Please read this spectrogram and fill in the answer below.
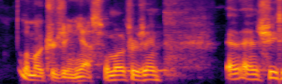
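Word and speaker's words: lamotrigine: about the u the lamel, otherwise known as lamatroine. Did I pronounce that right? Lamotraine.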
